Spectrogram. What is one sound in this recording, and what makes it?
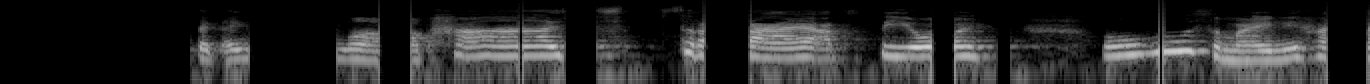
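A young woman sings with animation close to a phone microphone.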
